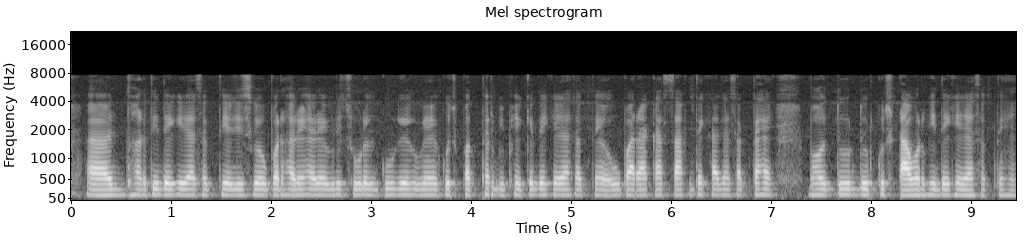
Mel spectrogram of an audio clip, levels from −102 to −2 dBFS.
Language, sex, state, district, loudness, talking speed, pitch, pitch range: Magahi, male, Bihar, Gaya, -20 LUFS, 235 wpm, 135 Hz, 130-135 Hz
